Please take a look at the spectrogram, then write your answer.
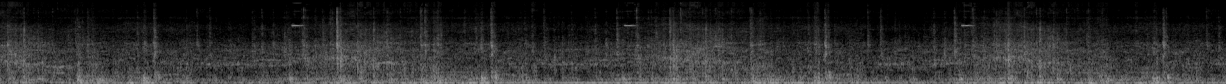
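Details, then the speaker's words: Slot car lapping the track: a soft, quiet motor whirr swells and fades about every three seconds, even and smooth, with birds behind; it runs well and quick. "It's so quiet. It runs a treat, and I love it."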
